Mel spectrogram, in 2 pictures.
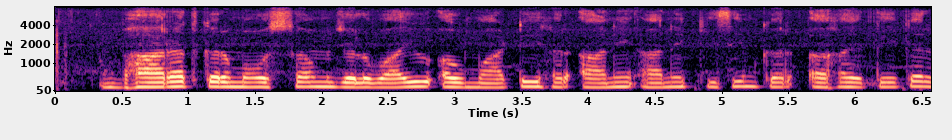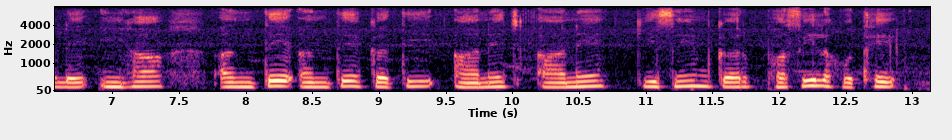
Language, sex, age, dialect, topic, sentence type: Chhattisgarhi, male, 25-30, Northern/Bhandar, agriculture, statement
